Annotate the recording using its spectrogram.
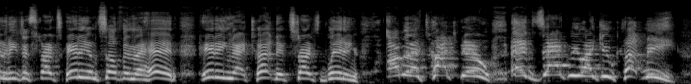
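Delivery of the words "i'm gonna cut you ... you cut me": high, yelled bloody threat; furious shout. Acted. Bleeding Seth yells his revenge at Damien, furious. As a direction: threaten him at full yell.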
